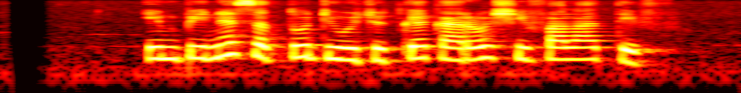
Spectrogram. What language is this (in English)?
Javanese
